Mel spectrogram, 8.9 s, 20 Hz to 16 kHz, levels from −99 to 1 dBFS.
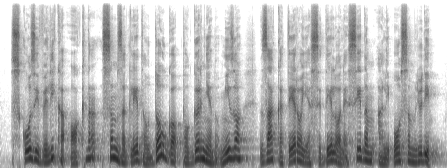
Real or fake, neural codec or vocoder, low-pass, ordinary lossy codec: real; none; 14.4 kHz; none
